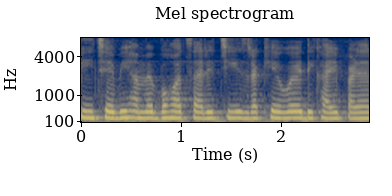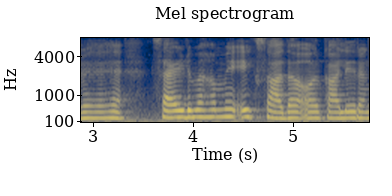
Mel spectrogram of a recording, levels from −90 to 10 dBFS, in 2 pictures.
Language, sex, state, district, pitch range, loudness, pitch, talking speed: Hindi, female, Chandigarh, Chandigarh, 210-220 Hz, -16 LUFS, 215 Hz, 210 wpm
